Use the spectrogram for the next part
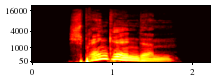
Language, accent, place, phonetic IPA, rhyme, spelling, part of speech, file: German, Germany, Berlin, [ˈʃpʁɛŋkl̩ndəm], -ɛŋkl̩ndəm, sprenkelndem, adjective, De-sprenkelndem.ogg
- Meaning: strong dative masculine/neuter singular of sprenkelnd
